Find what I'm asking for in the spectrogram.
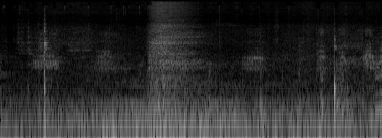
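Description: Farmyard ducks released from their pen quack a few times, with short nasal calls rising over a busy outdoor background, moderately close and without speech.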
